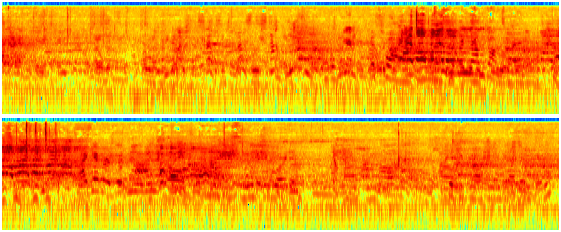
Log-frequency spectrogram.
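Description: A woman calls out commands to a dog with animation in a large echoing hall.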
